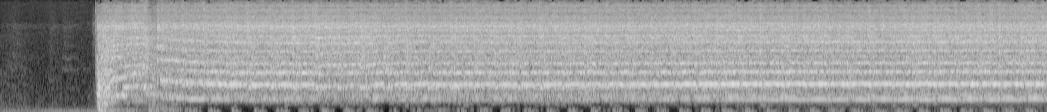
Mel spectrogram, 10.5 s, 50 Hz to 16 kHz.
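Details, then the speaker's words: 1970 John Deere 140 H3 barn find, cold start on choke, oil leaking from head gasket: steady fast cranking about three to four turns a second with harsh metallic clatter; owner suspects loose head, starter sounds different than it should. "Wow I wonder if it heads even tight let's run around it with a ratchet making all kinds of racket"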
